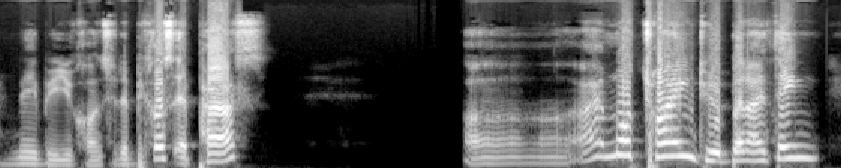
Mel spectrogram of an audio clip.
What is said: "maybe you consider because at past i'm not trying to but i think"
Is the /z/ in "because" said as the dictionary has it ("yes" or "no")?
no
